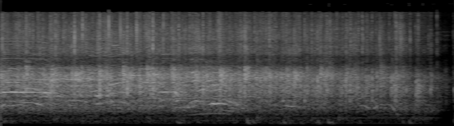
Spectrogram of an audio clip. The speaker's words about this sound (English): So clap your hands and rejoice, for the Lord has already given you the land and the victory.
